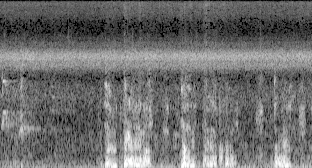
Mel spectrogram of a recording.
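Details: Maya the Siberian husky talks at Jo, her Australian cattle dog companion, to climb down from the play set and play. Short rough, low groaning bursts come in three clusters after a quiet start.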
